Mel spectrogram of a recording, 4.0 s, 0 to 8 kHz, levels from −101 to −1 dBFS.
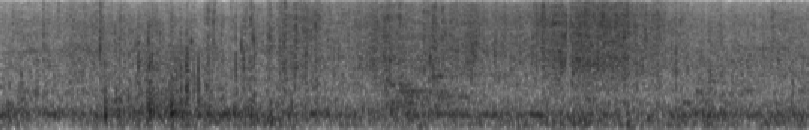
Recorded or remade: recorded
